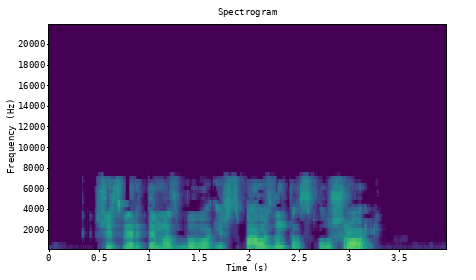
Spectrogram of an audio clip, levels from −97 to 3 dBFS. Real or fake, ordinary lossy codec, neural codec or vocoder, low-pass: real; MP3, 32 kbps; none; 7.2 kHz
